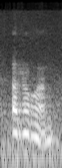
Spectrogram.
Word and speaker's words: arrogant: You have to imagine that there is no letter there.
